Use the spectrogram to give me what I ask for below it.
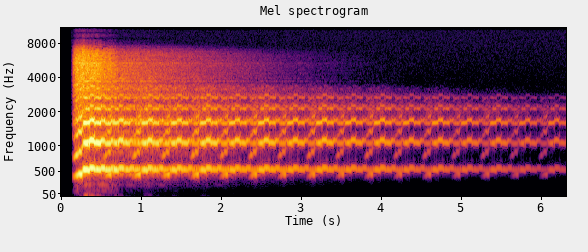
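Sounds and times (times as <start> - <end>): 
flute: 0.2 - 4.8.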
